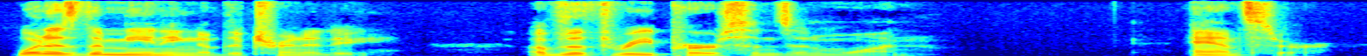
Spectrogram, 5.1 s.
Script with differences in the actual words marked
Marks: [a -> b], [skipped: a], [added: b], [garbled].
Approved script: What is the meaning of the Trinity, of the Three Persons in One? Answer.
What is the meaning of the Trinity, of the Three Persons in One? Answer.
